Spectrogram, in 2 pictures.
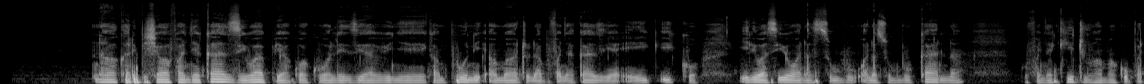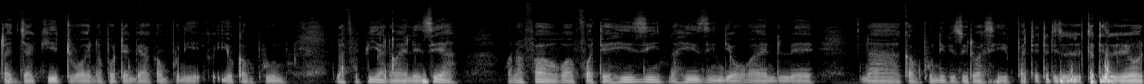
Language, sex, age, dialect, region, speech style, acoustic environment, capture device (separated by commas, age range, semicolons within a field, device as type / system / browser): Swahili, male, 18-24, Kenya - Mombasa, Kenya, focused, silence, mobile / Linux / Chrome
